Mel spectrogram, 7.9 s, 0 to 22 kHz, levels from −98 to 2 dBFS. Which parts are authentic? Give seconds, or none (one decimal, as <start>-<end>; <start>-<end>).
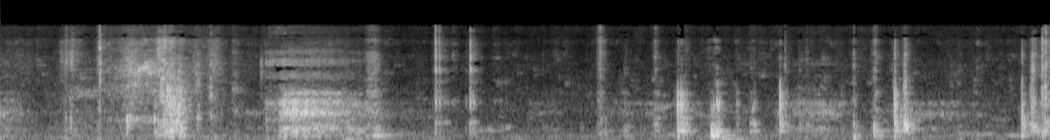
0.0-7.9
